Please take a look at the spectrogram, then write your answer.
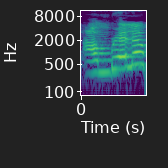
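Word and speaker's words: umbrella: করে হচ্ছে যে কিনা আমি আমব্রেলা বলছি আ উচ্চারণ হচ্ছে যখনই ইউনিয়ন বলছি ইউ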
